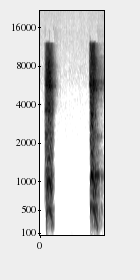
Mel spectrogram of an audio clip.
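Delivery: two separate high, short woos; excited whoops. Real, not acted. Speaker fired up over endless gifts, excited whoops. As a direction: burst out with sharp high whoops.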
